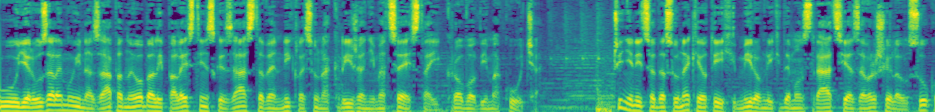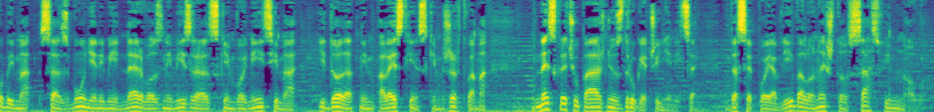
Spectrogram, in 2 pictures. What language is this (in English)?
Croatian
